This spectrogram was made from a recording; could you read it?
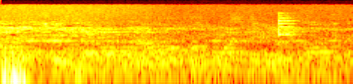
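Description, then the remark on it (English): Over a low murmur of background chatter, glasses meet in a single short, bright clink in a toast during a tasting, fairly quiet and ringing only briefly. “Let's do this. Cheers. Cheers.”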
